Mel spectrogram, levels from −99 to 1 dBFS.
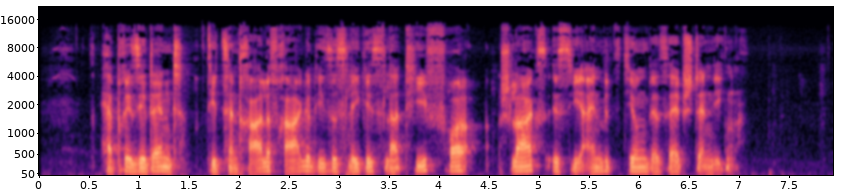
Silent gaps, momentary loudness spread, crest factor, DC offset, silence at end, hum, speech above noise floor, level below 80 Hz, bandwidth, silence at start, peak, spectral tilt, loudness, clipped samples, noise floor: none; 7 LU; 18 dB; under 0.1%; 0.9 s; none; 46 dB; -48 dBFS; 15 kHz; 0.65 s; -2 dBFS; -3.5 dB/octave; -18 LUFS; under 0.1%; -64 dBFS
